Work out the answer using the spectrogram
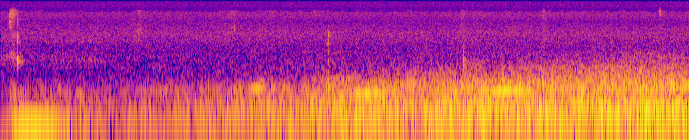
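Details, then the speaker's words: Emerson Heat Fan ceiling fan with bearings replaced last year, on a remote, spun up to high: soft low hum, faint rising motor tone, no bearing noise; it would not start on low and stops fast on spin-down. "No signs of any bearing noise."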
